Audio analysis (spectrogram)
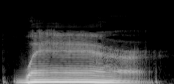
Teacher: Where 会有一个舌头的动作，导致它有一个滑动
